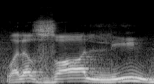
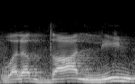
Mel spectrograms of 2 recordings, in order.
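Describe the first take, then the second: First: The middle consonant sounds like a z. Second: The middle consonant is a light, thin d. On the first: "वलज़्वालीन भी गलत है" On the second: "वलद्दालीन भी गलत है"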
